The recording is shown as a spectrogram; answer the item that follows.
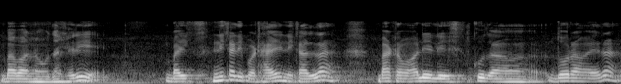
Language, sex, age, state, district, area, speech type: Nepali, male, 30-45, West Bengal, Jalpaiguri, rural, spontaneous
